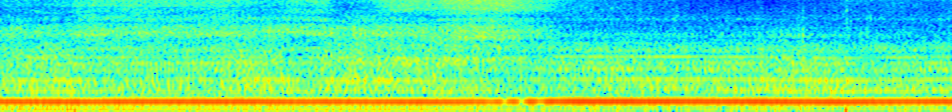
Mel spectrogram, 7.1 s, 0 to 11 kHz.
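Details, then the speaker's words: Mid-1990s (c.1994) Hoover Aquajet Electronic S4488 shampooing carpet: loud steady motor whine with faint pump chatter and a small dip under load; pump and motor fine, only drag wand position and solution-tube kink need sorting. "well there you go in theory and i suppose in practice this hoover aquajet electronic does work as it should the pump is fine the motor's fine"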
